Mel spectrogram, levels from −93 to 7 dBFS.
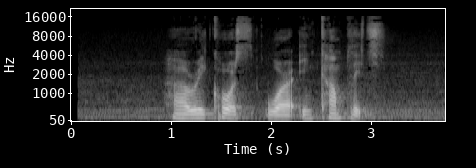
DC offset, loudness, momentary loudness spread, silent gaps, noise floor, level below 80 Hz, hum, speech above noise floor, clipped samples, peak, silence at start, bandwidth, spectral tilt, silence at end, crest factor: under 0.1%; -23 LUFS; 9 LU; none; -51 dBFS; -70 dBFS; none; 29 dB; under 0.1%; -6 dBFS; 0.95 s; 16 kHz; -6 dB/octave; 0.65 s; 20 dB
